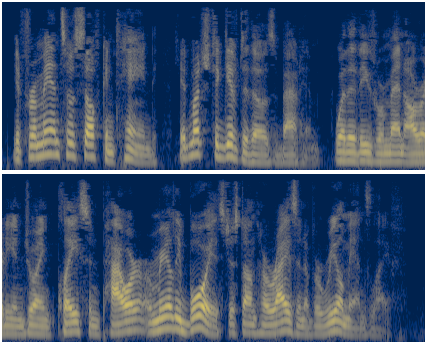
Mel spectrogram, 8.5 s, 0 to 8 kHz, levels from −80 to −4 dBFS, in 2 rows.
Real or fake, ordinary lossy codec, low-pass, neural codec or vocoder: real; MP3, 32 kbps; 7.2 kHz; none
